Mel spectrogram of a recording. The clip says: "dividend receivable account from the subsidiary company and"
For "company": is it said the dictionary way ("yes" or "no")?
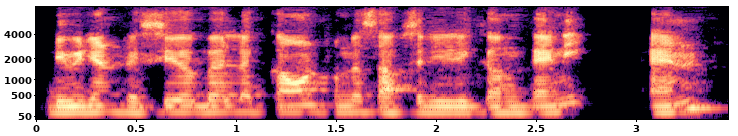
yes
